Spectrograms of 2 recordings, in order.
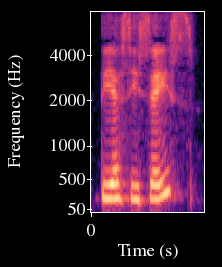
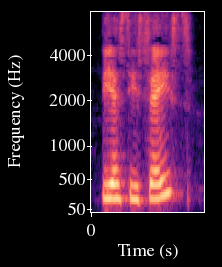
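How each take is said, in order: Both takes have the same delivery.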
